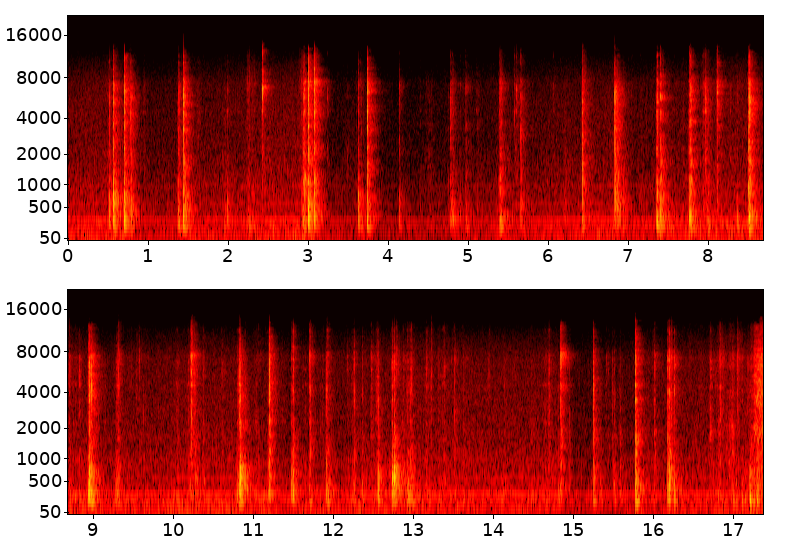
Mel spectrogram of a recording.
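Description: Scalpel blade scraping along the metal of a Kodak Retina IIa camera panel, pressed hard against the metal to split the old leatherette away: a run of short, sharp scrapes at an irregular pace, roughly two or three each second.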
